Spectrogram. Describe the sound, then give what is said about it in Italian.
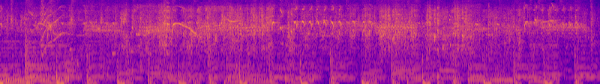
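A flock of birds in flight fills the air with dense, overlapping chirps and tweets, loud and continuous for the whole stretch, over a steady rhythmic low pulsing underneath. No one speaks. “Quello che avete sentito è uno stormo di uccelli che vola.”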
